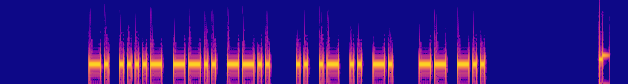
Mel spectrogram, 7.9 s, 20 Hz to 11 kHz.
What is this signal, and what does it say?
Morse code, heard as a keyed tone, about 25 wpm, 700 Hz. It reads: N4ZZ IAIN MD
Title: K1USN SST QSO Practice - 25wpm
